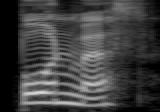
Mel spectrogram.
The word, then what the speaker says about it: Bournemouth: from Middle English but we change the way we say the word mouth when it's at the end of the word when it's at the end of the place now it sounds different to how you would expect we have Plymouth Bournemouth Yarmouth so instead of mouth it becomes mus we have the schwa there so the sound of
